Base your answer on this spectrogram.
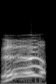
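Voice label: "huh", vocal sample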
